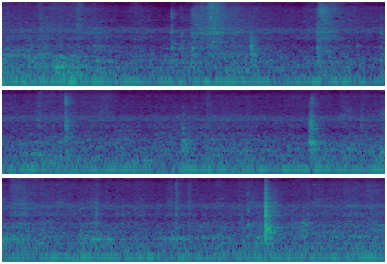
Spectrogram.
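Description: A slotted spatula stirring and scraping cauliflower and carrot pieces in a stainless steel pot, with a low sizzle of the vegetables cooking in a little oil and water. Scattered short knocks of the spatula against the pot, the sharpest near the end.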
